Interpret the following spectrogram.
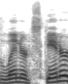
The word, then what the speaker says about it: Lynyrd Skynyrd: buy Thrill 36.99 The Who BBC Sessions 33.99 pronounced Leonard Skinner 38.99 John Wilson wants garbage that was my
